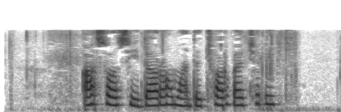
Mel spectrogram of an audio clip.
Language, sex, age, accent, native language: Uzbek, female, 19-29, Toshkent viloyati, Uzbek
